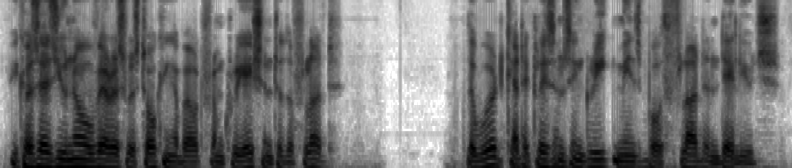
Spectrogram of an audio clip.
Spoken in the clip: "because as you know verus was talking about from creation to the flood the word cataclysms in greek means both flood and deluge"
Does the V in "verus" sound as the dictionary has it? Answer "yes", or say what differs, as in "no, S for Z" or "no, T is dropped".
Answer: yes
